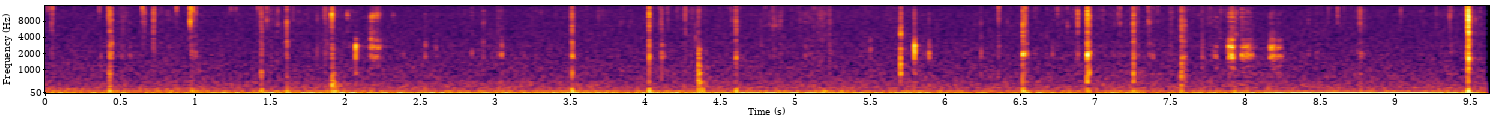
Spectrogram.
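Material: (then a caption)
Soap. A solid, dry green-and-white striped soap bar held in the hand is shaved with a utility knife blade into green curls. Quiet, irregular, crisp clicks and bright scraping ticks sound as the blade cuts, over a steady low hum.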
